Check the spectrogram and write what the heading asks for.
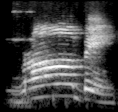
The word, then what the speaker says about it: robbing: Robbing, tetap bacanya B-nya nggak perlu ditekenin ya, nggak perlu dibunyinya ada jeda. Robbing, enggak, bukan ditasdid, nggak perlu. Robbing, bacanya sekali aja ya, beda dengan bahasa Arab. Kalau yang di double berarti ini ditasdid, bacanya agak ditekan dikit. Robbing, kalau bahasa Inggris enggak.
